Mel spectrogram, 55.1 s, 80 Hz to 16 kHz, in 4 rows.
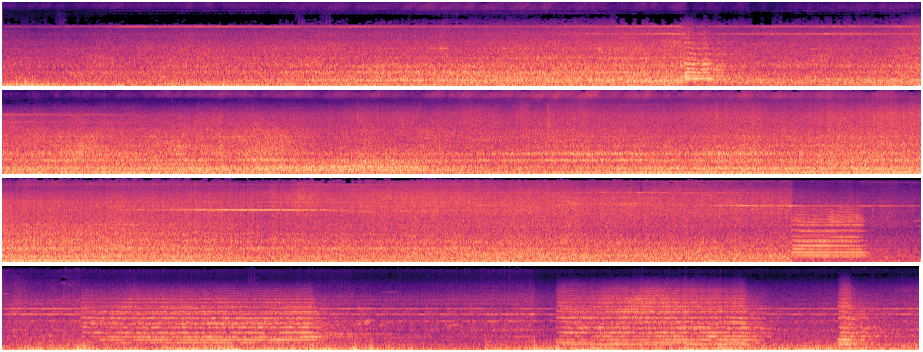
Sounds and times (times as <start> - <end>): Railroad car, train wagon: 0.0 - 55.1
Train: 0.0 - 55.1.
